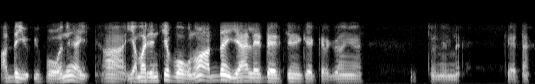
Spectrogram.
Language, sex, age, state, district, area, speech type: Tamil, male, 18-30, Tamil Nadu, Coimbatore, urban, conversation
